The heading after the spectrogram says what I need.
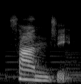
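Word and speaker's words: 三時: for one o'clock two o'clock niji three o'clock sanji four o'clock five o'clock koji six o'clock lokuchi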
